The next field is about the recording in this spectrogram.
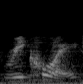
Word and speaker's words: Ricoy: My name is Peter Recoy, R-I-C-O-Y, and I'm an attorney with Schwabe, Williamson & Wyatt, and I'm representing Oregon's Health Co-op.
